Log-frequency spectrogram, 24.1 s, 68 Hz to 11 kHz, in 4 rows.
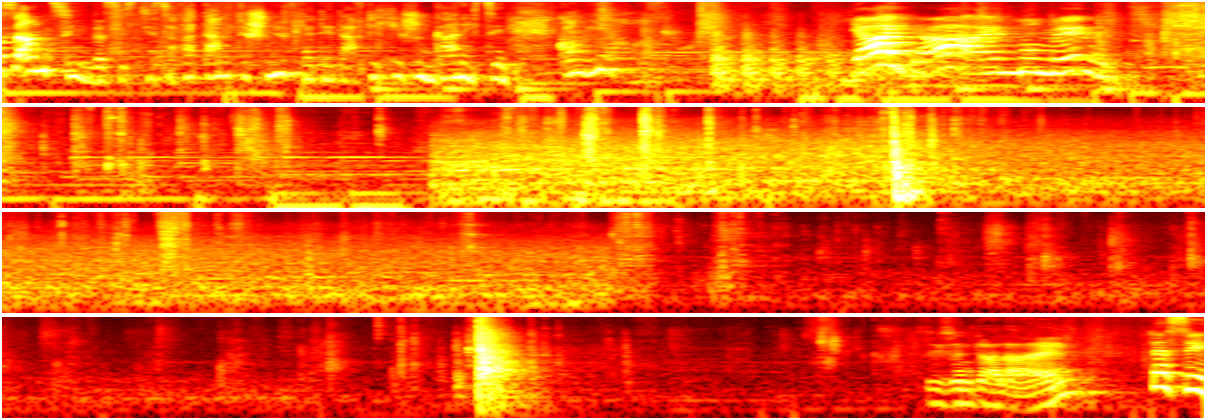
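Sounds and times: footsteps on metal stairs: 0:03.0 - 0:04.2, 0:05.4 - 0:15.0
street noise hiss: 0:07.4 - 0:15.1.

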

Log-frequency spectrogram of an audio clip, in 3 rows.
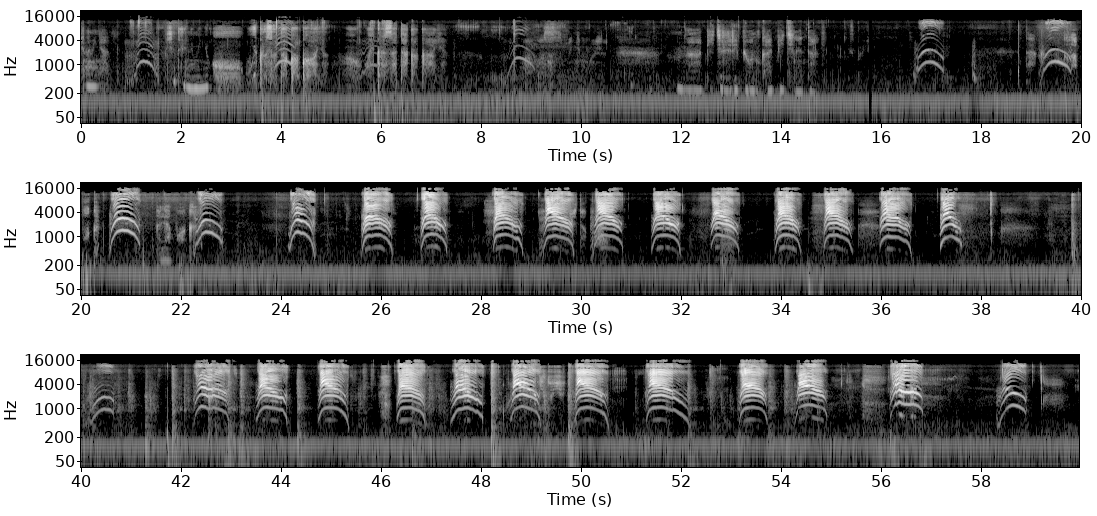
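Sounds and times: kitten mewing: 0:00.8 - 0:01.8, 0:03.0 - 0:04.9, 0:08.4 - 0:10.0, 0:16.6 - 0:17.9, 0:19.0 - 0:21.2, 0:22.1 - 0:22.9, 0:24.1 - 0:24.8, 0:25.6 - 0:27.4, 0:28.1 - 0:32.0, 0:32.6 - 0:33.2, 0:33.9 - 0:38.3, 0:40.1 - 0:40.7, 0:42.2 - 0:45.4, 0:46.0 - 0:50.6, 0:51.2 - 0:52.3, 0:53.1 - 0:55.0, 0:55.7 - 0:57.0, 0:58.3 - 0:59.1.

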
